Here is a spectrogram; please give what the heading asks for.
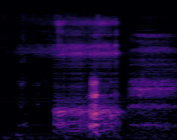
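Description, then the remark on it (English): A dog snores once, a raspy, rumbling inhale peaking in a brief snort, then settles into softer breathing while being petted, in Oldsmar, Florida, beside Tampa Bay. No one speaks. “I am petting the dog in real time.”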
